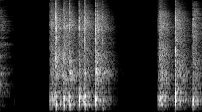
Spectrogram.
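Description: Rapid clicking taps in runs of about ten a second, beginning about half a second in, with each run cutting off abruptly.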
